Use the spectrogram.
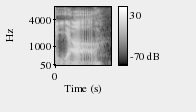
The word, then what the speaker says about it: ja: Which by the way in German, yes, is spelled J A but you say yah.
